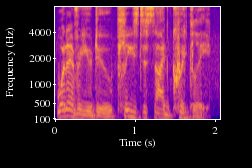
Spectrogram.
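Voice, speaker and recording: An actor playing a stern, proud young military officer in a video game, formal, cold and dutiful. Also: male voice, medium pitch, very animated, a little fast, breathy edge. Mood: coldly threatening. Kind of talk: dramatic video game voice acting.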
